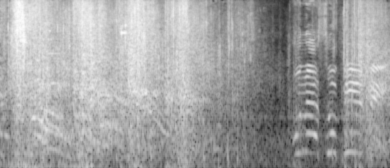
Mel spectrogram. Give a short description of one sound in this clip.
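A rifle rattles with metallic clicks as it is handled.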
